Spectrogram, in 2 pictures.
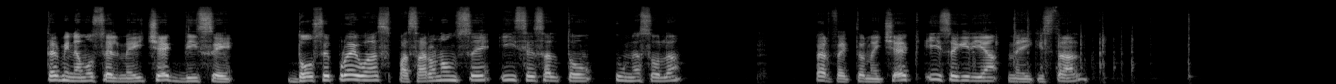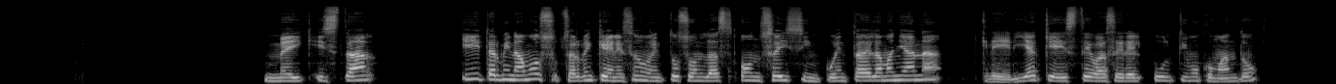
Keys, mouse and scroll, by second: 9.2-11.5 typing, 11.6 Return, 25.8-26.7 drag.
